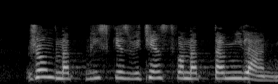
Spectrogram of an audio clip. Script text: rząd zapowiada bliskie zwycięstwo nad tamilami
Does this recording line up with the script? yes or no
no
